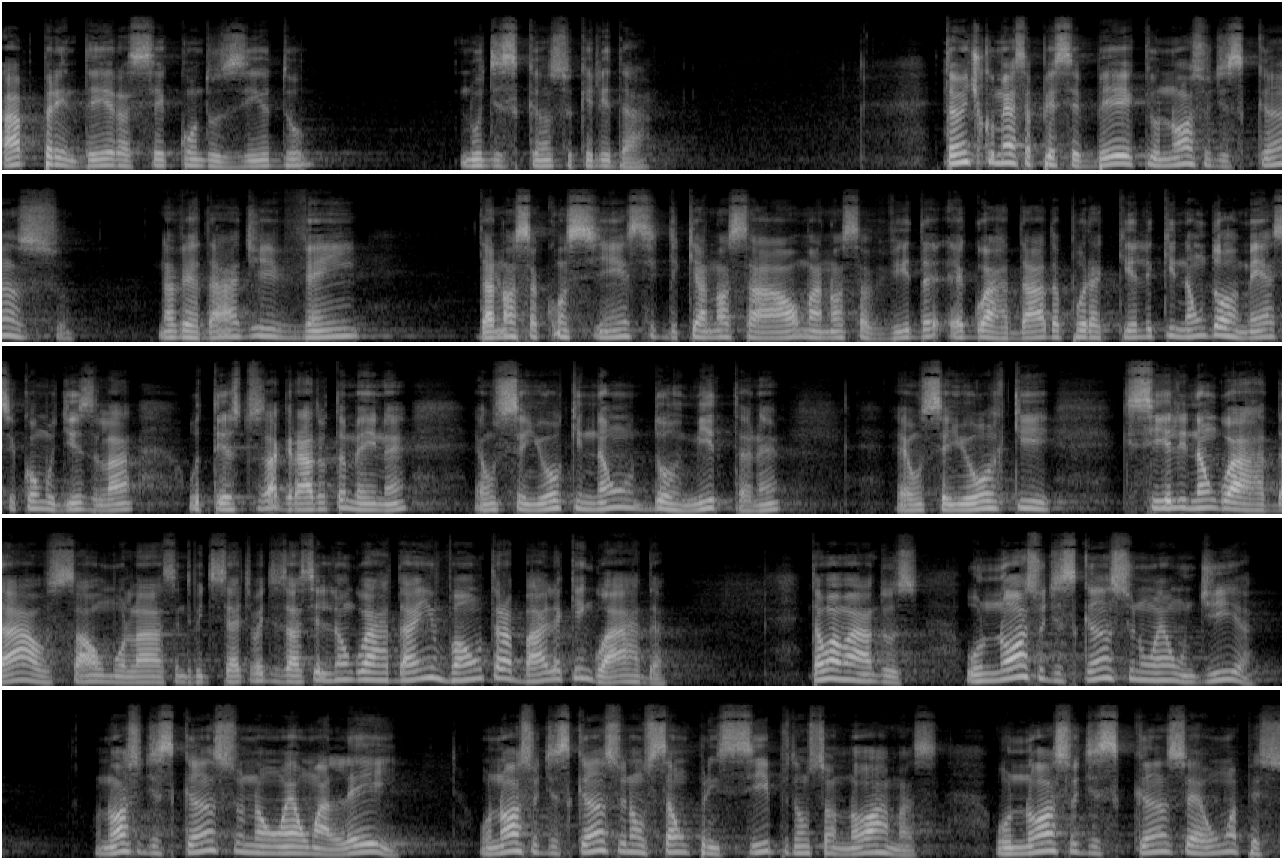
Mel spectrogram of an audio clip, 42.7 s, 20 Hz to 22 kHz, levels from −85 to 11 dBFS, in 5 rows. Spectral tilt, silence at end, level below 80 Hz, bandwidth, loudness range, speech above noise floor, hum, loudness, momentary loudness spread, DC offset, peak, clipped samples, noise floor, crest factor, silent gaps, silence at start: -3.5 dB/octave; 0 s; -64 dBFS; 15.5 kHz; 4 LU; 43 dB; none; -23 LUFS; 10 LU; under 0.1%; -4 dBFS; under 0.1%; -67 dBFS; 22 dB; none; 0 s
